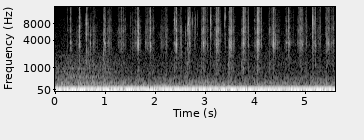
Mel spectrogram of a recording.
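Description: A palm-sized, solid white plaster block shaped like an ammonite is scraped and picked, first with a wooden stick and then with a metal pick, while fine plaster dust falls away. Quick, bright scratching strokes come in a steady run over a constant low hum.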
